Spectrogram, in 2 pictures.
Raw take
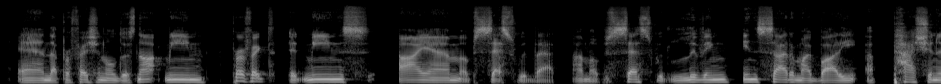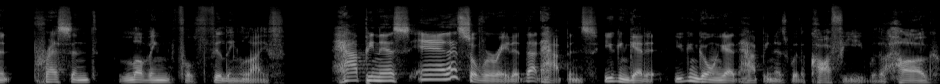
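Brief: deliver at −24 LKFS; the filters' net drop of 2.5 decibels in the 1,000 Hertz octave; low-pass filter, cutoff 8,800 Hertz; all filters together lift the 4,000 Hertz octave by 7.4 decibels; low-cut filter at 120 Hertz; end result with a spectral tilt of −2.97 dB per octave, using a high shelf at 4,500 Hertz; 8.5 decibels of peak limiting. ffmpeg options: ffmpeg -i in.wav -af "highpass=120,lowpass=8800,equalizer=frequency=1000:width_type=o:gain=-4,equalizer=frequency=4000:width_type=o:gain=6,highshelf=frequency=4500:gain=6.5,volume=5dB,alimiter=limit=-11dB:level=0:latency=1" out.wav

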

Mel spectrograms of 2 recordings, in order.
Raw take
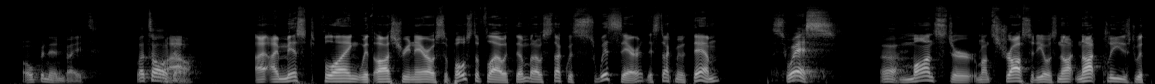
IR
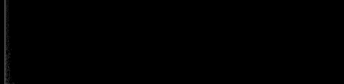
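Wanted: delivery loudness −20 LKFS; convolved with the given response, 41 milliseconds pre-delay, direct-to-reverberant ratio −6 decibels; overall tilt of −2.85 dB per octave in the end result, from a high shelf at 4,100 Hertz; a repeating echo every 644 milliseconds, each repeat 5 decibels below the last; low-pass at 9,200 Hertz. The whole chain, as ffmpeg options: -filter_complex "[0:a]lowpass=9200,highshelf=frequency=4100:gain=6,aecho=1:1:644|1288|1932|2576|3220|3864|4508:0.562|0.315|0.176|0.0988|0.0553|0.031|0.0173,asplit=2[link_01][link_02];[1:a]atrim=start_sample=2205,adelay=41[link_03];[link_02][link_03]afir=irnorm=-1:irlink=0,volume=10dB[link_04];[link_01][link_04]amix=inputs=2:normalize=0,volume=1.5dB"

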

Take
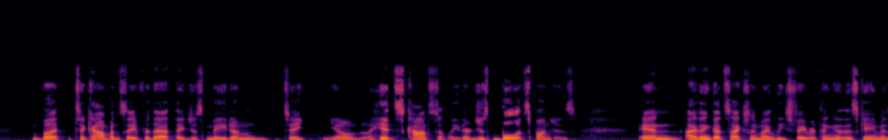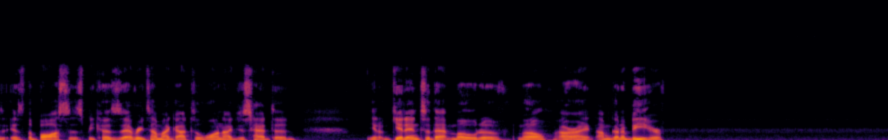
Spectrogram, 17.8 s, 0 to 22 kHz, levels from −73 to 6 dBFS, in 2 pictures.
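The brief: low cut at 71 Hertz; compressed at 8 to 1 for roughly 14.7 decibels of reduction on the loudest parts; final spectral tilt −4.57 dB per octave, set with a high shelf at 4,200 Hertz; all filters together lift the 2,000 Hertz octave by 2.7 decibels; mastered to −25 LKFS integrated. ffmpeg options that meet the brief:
ffmpeg -i in.wav -af "highpass=71,equalizer=frequency=2000:width_type=o:gain=5,highshelf=frequency=4200:gain=-7.5,acompressor=threshold=-29dB:ratio=8,volume=10dB" out.wav

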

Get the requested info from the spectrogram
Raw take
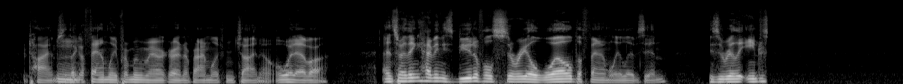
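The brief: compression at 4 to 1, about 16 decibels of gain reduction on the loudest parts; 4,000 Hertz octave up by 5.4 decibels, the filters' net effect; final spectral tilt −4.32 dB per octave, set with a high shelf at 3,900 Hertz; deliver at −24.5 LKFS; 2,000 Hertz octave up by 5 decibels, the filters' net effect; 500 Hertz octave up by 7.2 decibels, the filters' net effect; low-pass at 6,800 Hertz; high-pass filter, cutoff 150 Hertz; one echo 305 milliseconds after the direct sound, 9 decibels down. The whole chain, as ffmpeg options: ffmpeg -i in.wav -af "highpass=150,lowpass=6800,equalizer=frequency=500:width_type=o:gain=8.5,equalizer=frequency=2000:width_type=o:gain=5,highshelf=frequency=3900:gain=-4,equalizer=frequency=4000:width_type=o:gain=8,acompressor=threshold=-26dB:ratio=4,aecho=1:1:305:0.355,volume=4.5dB" out.wav

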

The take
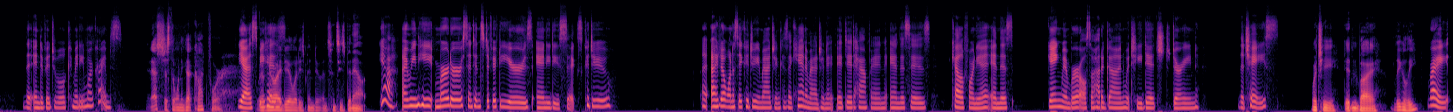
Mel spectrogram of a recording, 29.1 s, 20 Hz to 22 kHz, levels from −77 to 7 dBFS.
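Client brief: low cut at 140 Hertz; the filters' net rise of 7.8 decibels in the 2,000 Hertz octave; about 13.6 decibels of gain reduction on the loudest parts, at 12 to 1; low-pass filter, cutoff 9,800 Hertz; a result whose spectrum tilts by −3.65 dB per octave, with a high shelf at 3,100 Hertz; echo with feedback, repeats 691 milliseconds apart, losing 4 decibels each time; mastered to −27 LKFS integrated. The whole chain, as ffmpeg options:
ffmpeg -i in.wav -af "highpass=140,lowpass=9800,equalizer=frequency=2000:width_type=o:gain=8.5,highshelf=frequency=3100:gain=3.5,acompressor=threshold=-21dB:ratio=12,aecho=1:1:691|1382|2073|2764|3455|4146|4837|5528|6219:0.631|0.398|0.25|0.158|0.0994|0.0626|0.0394|0.0249|0.0157,volume=-2dB" out.wav

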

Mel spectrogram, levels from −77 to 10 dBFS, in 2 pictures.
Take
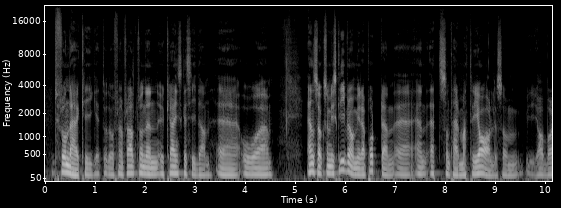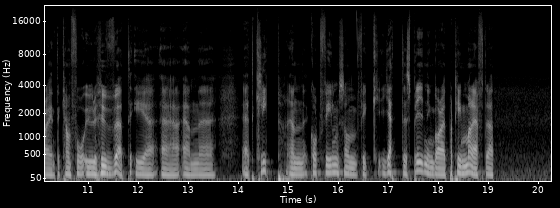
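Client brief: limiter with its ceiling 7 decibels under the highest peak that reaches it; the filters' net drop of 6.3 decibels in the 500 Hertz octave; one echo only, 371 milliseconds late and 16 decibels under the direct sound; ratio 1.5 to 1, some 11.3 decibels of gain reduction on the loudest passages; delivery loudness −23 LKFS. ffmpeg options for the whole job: ffmpeg -i in.wav -af "equalizer=frequency=500:width_type=o:gain=-8,acompressor=threshold=-44dB:ratio=1.5,alimiter=limit=-21.5dB:level=0:latency=1,aecho=1:1:371:0.158,volume=11.5dB" out.wav

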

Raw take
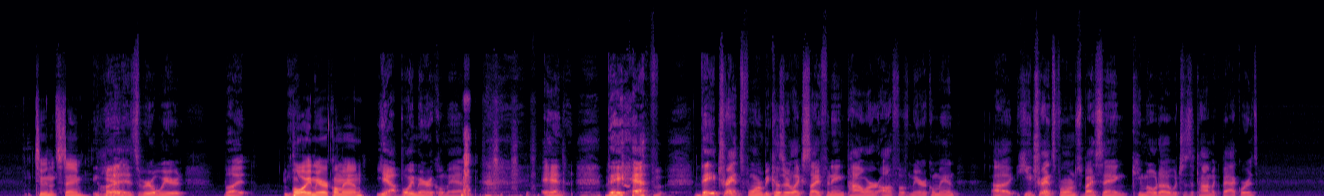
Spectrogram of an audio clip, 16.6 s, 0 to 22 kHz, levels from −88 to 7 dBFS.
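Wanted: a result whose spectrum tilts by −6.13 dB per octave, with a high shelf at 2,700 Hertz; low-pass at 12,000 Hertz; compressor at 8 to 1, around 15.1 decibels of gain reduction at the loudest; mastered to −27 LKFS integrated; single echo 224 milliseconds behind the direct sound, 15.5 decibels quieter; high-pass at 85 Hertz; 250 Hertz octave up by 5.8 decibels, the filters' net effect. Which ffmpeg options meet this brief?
ffmpeg -i in.wav -af "highpass=85,lowpass=12000,equalizer=frequency=250:width_type=o:gain=7.5,highshelf=frequency=2700:gain=-8.5,acompressor=threshold=-26dB:ratio=8,aecho=1:1:224:0.168,volume=6dB" out.wav

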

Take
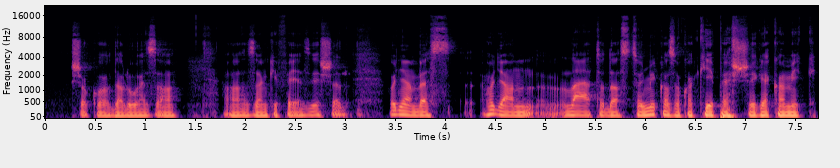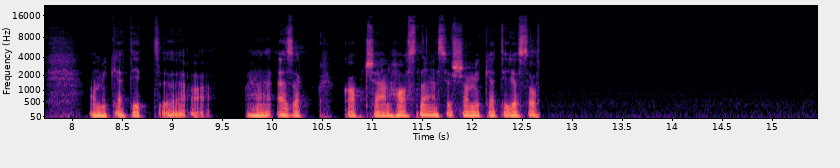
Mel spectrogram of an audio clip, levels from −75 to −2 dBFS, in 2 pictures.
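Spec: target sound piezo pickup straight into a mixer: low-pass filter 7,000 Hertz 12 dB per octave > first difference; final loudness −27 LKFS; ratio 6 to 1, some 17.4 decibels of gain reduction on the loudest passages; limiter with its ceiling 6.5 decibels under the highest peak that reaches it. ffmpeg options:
ffmpeg -i in.wav -af "acompressor=threshold=-32dB:ratio=6,alimiter=level_in=2dB:limit=-24dB:level=0:latency=1,volume=-2dB,lowpass=7000,aderivative,volume=21.5dB" out.wav

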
